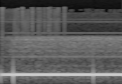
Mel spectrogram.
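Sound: telephone dial tone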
